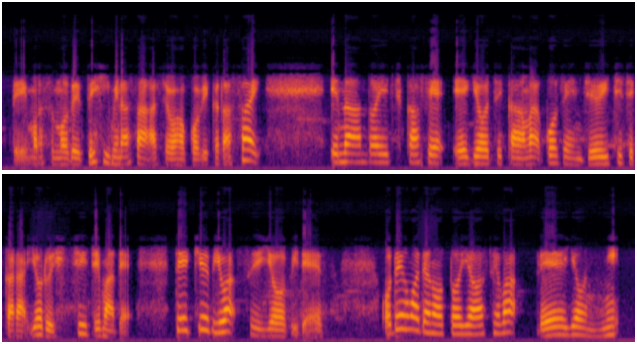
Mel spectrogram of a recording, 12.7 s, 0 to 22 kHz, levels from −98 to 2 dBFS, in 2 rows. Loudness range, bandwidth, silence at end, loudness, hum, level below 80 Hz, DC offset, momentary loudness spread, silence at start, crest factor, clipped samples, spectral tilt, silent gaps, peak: 1 LU; 11 kHz; 0.2 s; -25 LUFS; none; -64 dBFS; under 0.1%; 6 LU; 0.1 s; 16 dB; under 0.1%; -5 dB/octave; none; -10 dBFS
